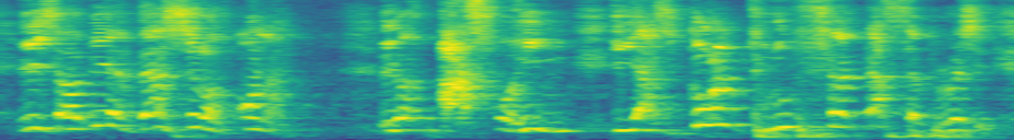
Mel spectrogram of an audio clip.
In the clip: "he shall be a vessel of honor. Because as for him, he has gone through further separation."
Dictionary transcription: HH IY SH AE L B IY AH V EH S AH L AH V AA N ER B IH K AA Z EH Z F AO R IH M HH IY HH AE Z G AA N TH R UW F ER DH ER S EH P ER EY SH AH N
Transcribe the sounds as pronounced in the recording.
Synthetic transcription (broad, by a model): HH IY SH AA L B IY AH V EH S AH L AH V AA N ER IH AA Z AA S F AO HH IH M HH IY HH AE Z G AA N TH R UW F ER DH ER S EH P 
